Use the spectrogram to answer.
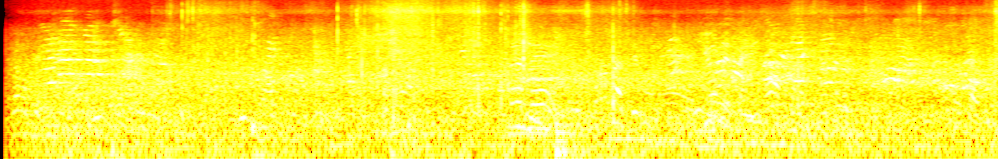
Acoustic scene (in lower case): residential area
